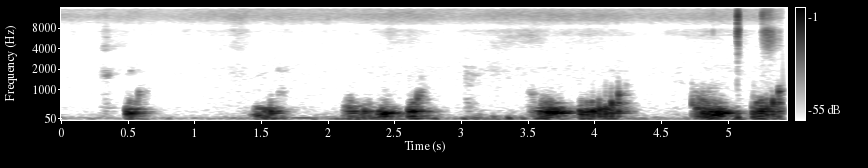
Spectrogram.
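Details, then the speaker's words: Adult on the second day of a 2-day fast voluntarily pushing the abdomen in and out, first time able to: low gurgling, croaking rumbles in irregular bursts from the abdomen; voluntarily produced stomach rumbling (borborygmi). "Just pushing in and out my abdomen. It's making all this internal noise."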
